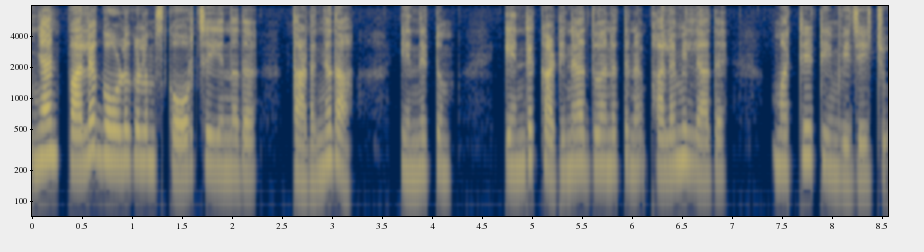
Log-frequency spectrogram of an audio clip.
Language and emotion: Malayalam, sad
